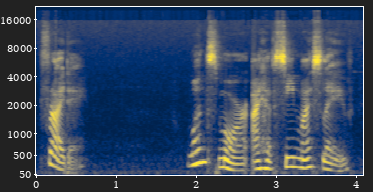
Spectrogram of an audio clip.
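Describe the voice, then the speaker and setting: A woman reading a classic novel aloud in the first person, measured and expressive. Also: mid-range voice, husky. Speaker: audiobook reader. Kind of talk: first-person literary audiobook narration.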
